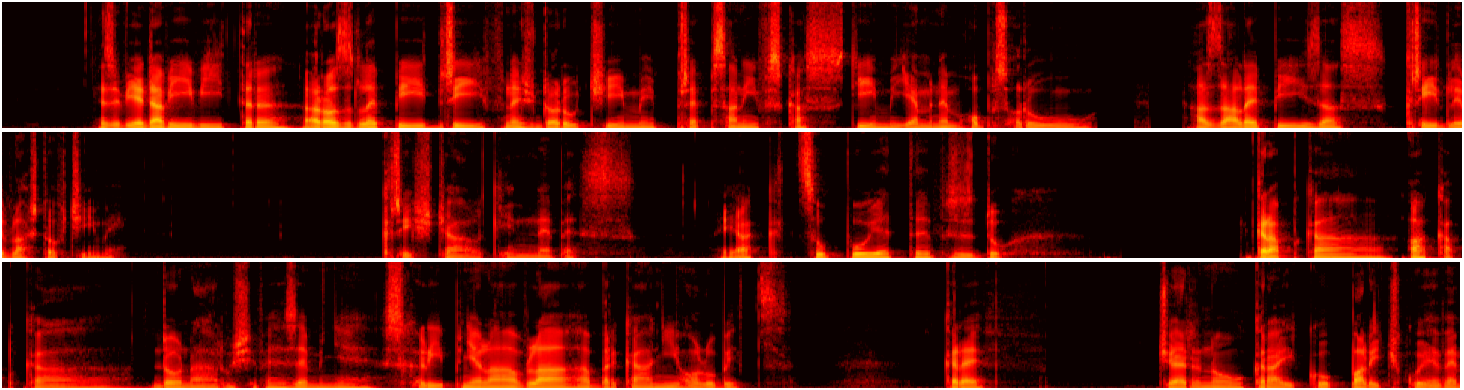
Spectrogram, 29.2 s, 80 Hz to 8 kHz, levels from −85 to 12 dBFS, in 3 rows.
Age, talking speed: 20-39, 80 wpm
